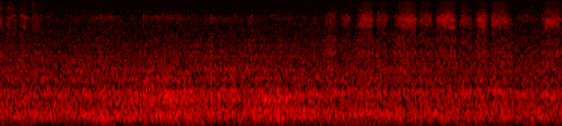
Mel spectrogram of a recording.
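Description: A plastic Apple Pencil tip scratches and draws short strokes across a flat glass iPad screen covered with a matte plastic screen protector. A steady, soft, papery scratching hiss runs throughout, with brighter, quick stroke bursts clustering in the second half.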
